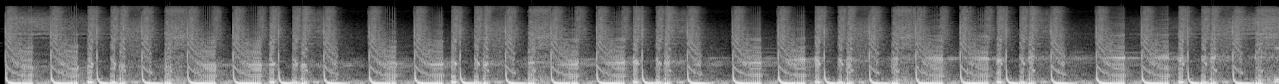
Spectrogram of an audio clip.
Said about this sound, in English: Okay, now we need some fat distortion. More distortion. I said more distortion. Time for another fat ass drop.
